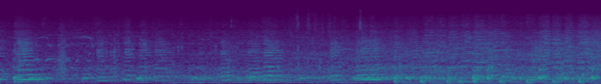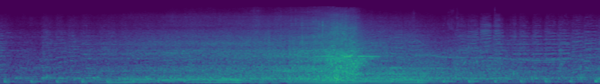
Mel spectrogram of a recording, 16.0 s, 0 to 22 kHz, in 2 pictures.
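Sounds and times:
small motorcycle engine passing: 0:08.0 - 0:16.0.

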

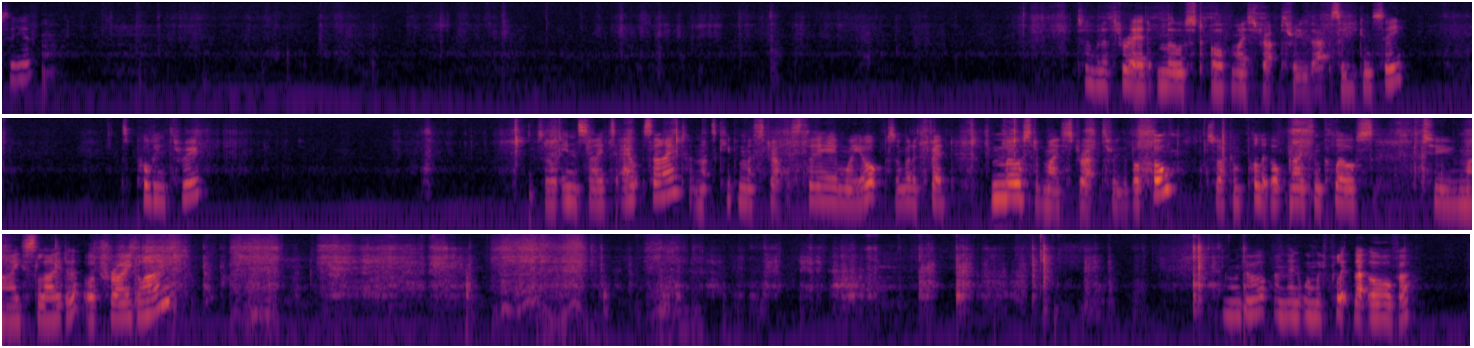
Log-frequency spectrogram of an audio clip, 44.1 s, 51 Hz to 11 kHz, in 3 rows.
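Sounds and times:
steady low hum: 0:00.0 - 0:44.0
strap sliding through buckle: 0:16.8 - 0:17.2, 0:30.7 - 0:38.0.

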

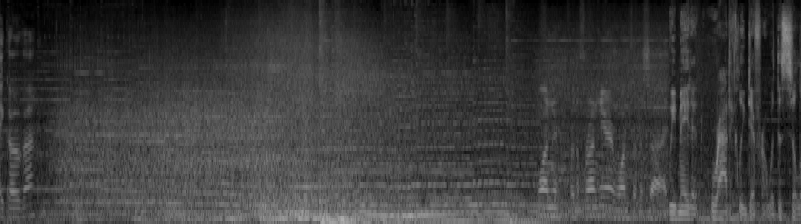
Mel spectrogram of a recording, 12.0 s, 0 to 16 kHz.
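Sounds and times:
boat hoist machinery rumble: 0:00.6 - 0:05.0.

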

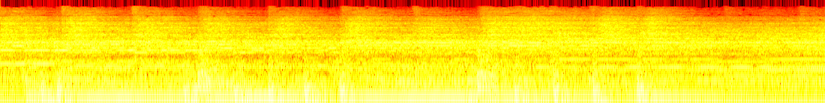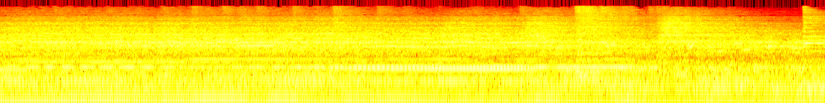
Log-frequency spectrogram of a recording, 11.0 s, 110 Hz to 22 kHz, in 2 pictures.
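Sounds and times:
electric guitars and bass drone: 0:00.0 - 0:11.0.

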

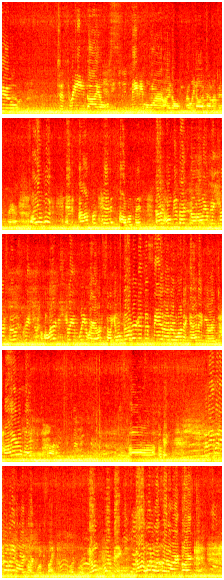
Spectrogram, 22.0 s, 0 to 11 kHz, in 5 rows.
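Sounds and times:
boat motor humming: 0:00.0 - 0:22.0
voices talking: 0:00.0 - 0:22.0.

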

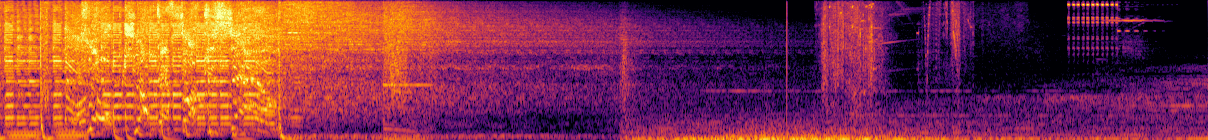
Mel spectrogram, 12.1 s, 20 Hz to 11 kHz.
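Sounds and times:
music: 0:00.0 - 0:08.3, 0:08.9 - 0:12.0
deep cinematic boom: 0:03.1 - 0:12.0
sustained low rumble: 0:05.3 - 0:12.0.

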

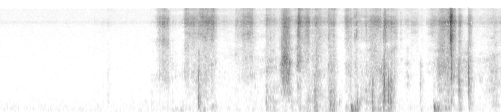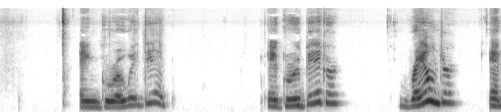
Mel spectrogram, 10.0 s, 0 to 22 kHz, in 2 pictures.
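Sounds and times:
paper page rustling: 0:01.5 - 0:05.3.

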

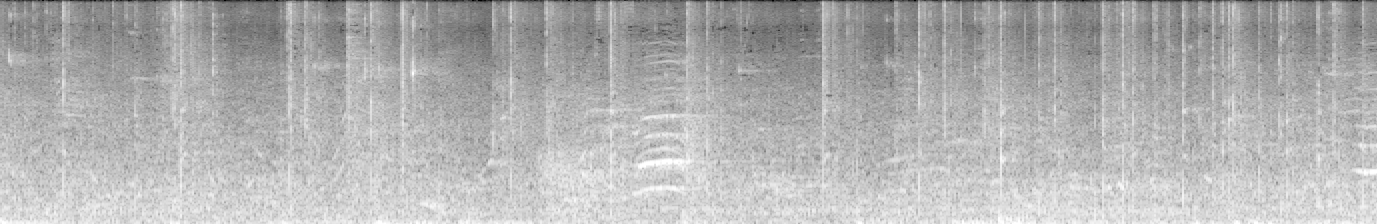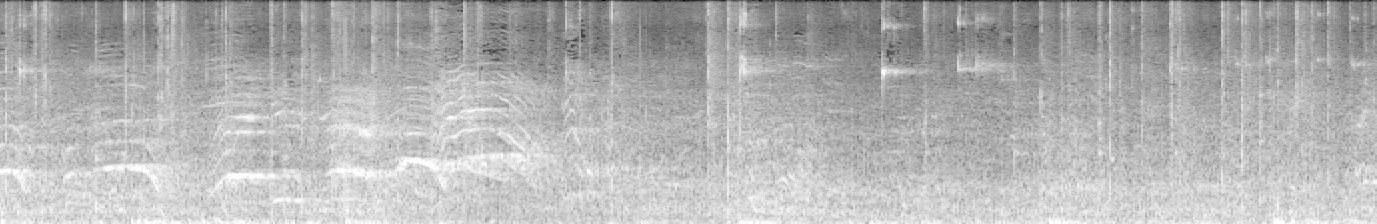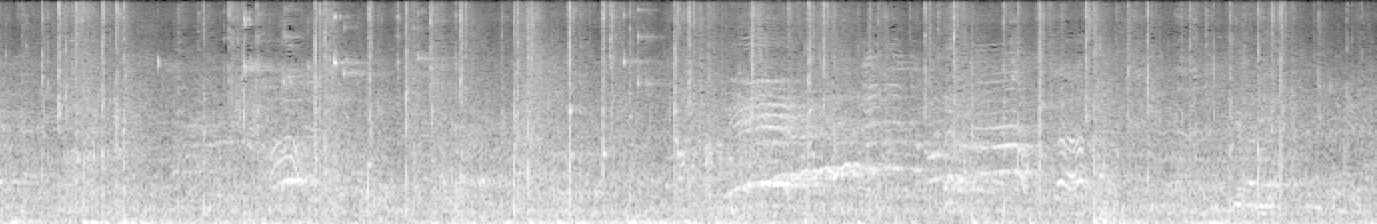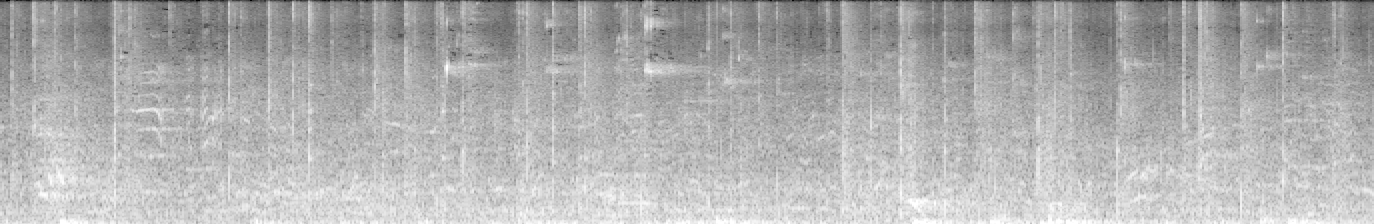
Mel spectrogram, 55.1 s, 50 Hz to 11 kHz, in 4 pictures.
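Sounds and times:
rackets striking shuttlecock: 0:00.1 - 0:07.4, 0:08.1 - 0:18.6, 0:22.8 - 0:55.0.

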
